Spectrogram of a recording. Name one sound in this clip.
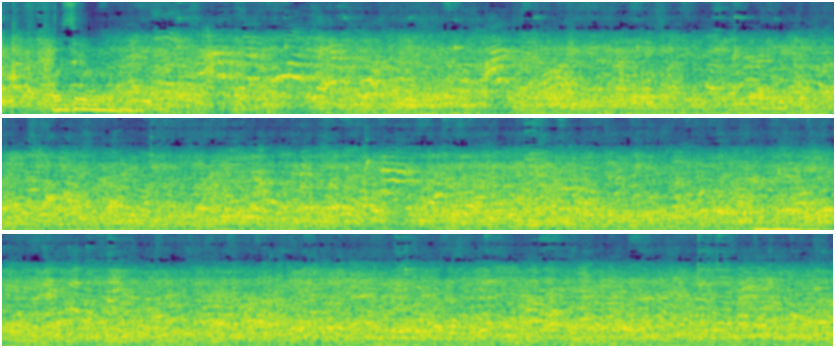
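A crowd of guests chatter loudly in a large echoing hall.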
